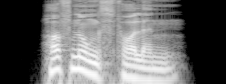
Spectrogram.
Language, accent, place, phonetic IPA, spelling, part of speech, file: German, Germany, Berlin, [ˈhɔfnʊŋsˌfɔlən], hoffnungsvollen, adjective, De-hoffnungsvollen.ogg
- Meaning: inflection of hoffnungsvoll: 1. strong genitive masculine/neuter singular 2. weak/mixed genitive/dative all-gender singular 3. strong/weak/mixed accusative masculine singular 4. strong dative plural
